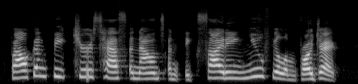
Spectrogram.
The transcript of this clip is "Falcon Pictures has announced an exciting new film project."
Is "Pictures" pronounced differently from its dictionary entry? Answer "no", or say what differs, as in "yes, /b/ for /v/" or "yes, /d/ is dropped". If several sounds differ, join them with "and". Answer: yes, /f/ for /p/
